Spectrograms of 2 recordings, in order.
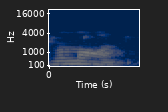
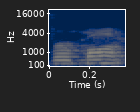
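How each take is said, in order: First: The final T becomes a glottal stop. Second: The final T is fully pronounced.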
